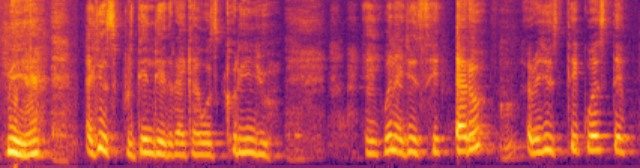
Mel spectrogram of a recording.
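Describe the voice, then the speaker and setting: A man's voice: sits high, steady tone, moderate pace, dark tone, breathy edge. A man playing a sly Nigerian apprentice. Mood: boastful. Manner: hesitant, stalling, then giggly boasting. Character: sly young male apprentice, playing dumb. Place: outdoors on a street.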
